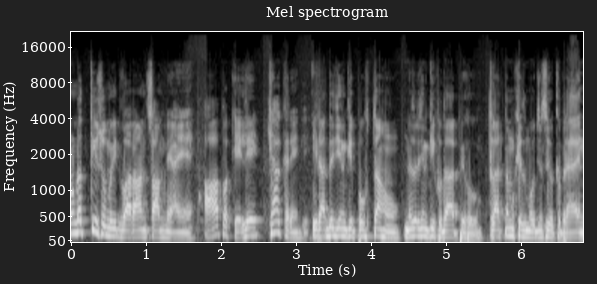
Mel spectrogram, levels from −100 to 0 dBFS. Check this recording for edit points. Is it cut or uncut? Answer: cut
